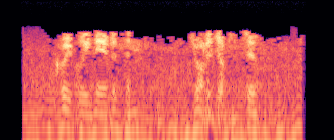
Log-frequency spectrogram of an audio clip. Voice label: Sheriff Dispatch; Mesa County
